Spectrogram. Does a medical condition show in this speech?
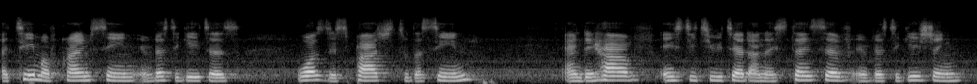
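No.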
